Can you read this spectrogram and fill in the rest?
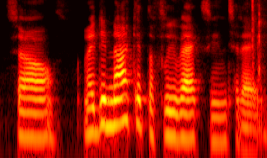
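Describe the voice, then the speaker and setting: A woman's voice: fairly low pitch, lively intonation, moderate pace, a little hiss or hum. A middle-aged woman, sniffly and tired after vaccines, chatting casually and rambling about her day while playing solitaire. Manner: rambling, self-deprecating, talks to chat. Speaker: streamer.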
